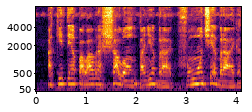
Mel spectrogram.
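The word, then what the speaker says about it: שלום: O significado aqui não é shalom. Shalom é a pronúncia. Esse nome aqui em português, ó, shalom, a gente bota em português para que nós pronunciemos da mesma maneira que se pronuncia em hebraico, tá bom?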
